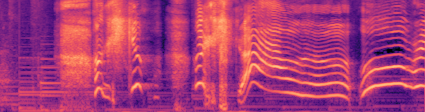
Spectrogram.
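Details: VTuber character's sneeze: two quick explosive sneeze bursts followed by drawn-out high vocal sounds over background music; speaker says it tickled and hurt her nose.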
